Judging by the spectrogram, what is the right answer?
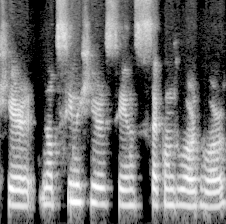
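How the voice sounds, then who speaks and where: Here a woman speaks with a Polish accent at medium pitch. Her intonation is monotone and flat. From Poland. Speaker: visual artist and activist. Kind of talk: artist presentation in interview.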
